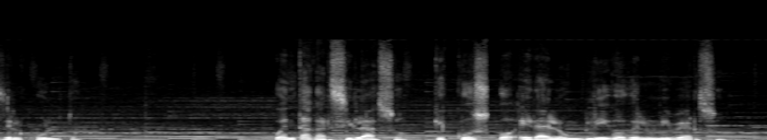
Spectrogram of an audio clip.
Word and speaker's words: Cusco: Cuenta Garcilaso que Cusco era el ombligo del universo. Su etimología alude al amontonamiento de piedras y su pronunciación original habría sido Cosco.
